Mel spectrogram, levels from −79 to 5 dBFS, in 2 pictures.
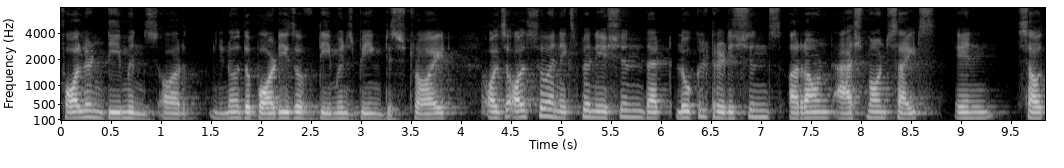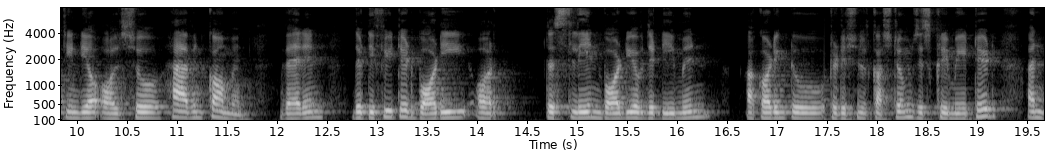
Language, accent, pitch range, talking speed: English, Indian, 140-155 Hz, 145 wpm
